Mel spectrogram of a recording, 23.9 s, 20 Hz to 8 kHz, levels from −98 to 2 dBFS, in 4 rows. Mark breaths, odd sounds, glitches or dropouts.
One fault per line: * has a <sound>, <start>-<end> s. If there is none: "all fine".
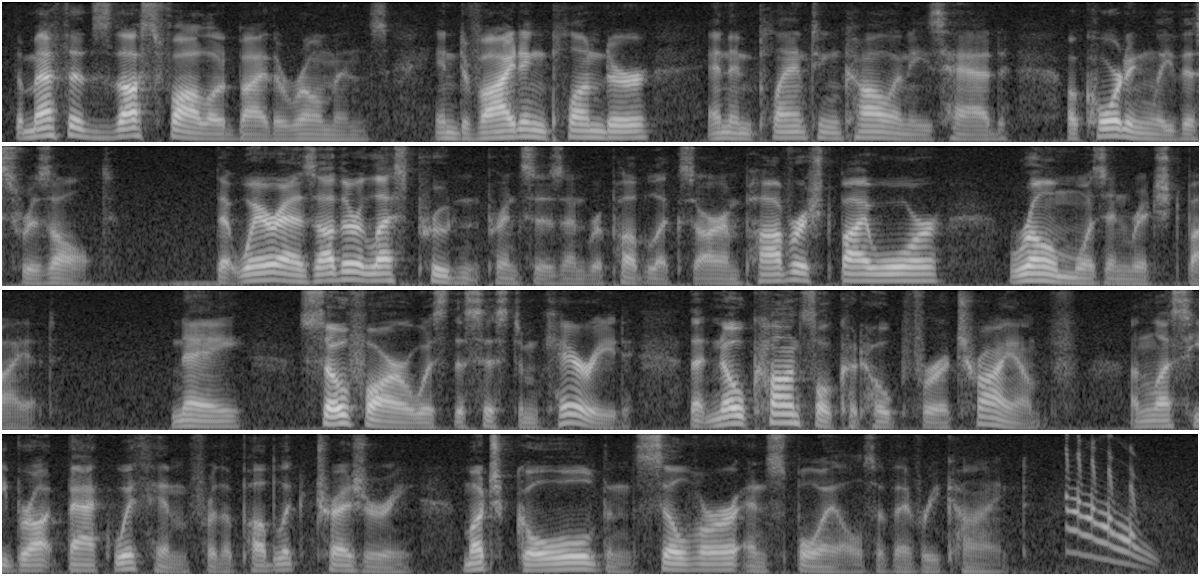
* has a chirp, 23.3-23.8 s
